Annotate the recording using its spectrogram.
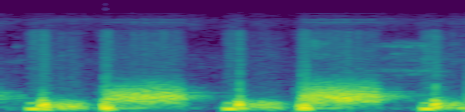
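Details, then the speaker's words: Aortic regurgitation: loud, noisy murmurs filling both systole and diastole, with an early systolic ejection click. "so this thing does qualify of noise again it sounds like and the diagnosis of ortic recitation is pretty much"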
